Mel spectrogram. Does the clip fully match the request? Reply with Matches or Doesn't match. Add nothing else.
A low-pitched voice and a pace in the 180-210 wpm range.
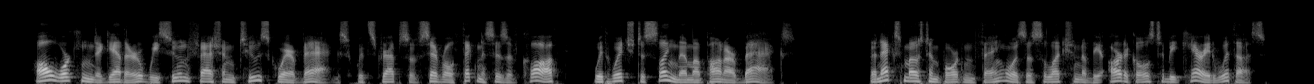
Matches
